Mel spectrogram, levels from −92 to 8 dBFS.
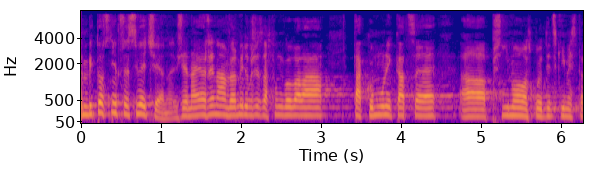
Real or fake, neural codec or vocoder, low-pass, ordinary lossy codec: fake; codec, 16 kHz, 4 kbps, FreqCodec, larger model; 7.2 kHz; MP3, 48 kbps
